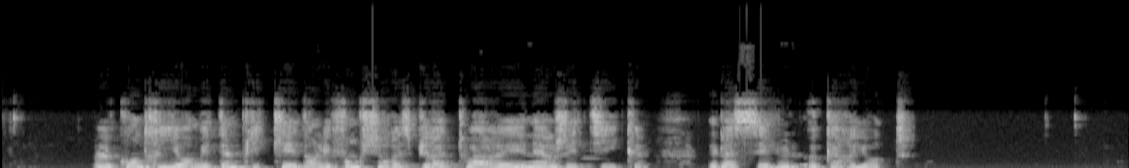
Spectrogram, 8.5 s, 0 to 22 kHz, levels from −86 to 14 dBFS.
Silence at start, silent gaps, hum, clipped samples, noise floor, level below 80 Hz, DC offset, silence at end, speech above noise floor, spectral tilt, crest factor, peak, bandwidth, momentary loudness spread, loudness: 0.1 s; none; none; under 0.1%; -59 dBFS; -52 dBFS; under 0.1%; 1.6 s; 46 dB; -3 dB/octave; 14 dB; 0 dBFS; 9.8 kHz; 21 LU; -12 LUFS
